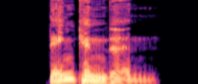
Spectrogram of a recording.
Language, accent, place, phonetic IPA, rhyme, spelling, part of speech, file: German, Germany, Berlin, [ˈdɛŋkn̩dən], -ɛŋkn̩dən, denkenden, adjective, De-denkenden.ogg
- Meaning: inflection of denkend: 1. strong genitive masculine/neuter singular 2. weak/mixed genitive/dative all-gender singular 3. strong/weak/mixed accusative masculine singular 4. strong dative plural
